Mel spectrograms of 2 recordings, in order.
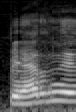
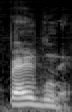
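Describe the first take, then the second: First: The name is said with an 'r', as Pernem. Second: The name is said with a 'd', as Pedne. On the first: The speaker calls it wrong. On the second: The speaker calls it right.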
